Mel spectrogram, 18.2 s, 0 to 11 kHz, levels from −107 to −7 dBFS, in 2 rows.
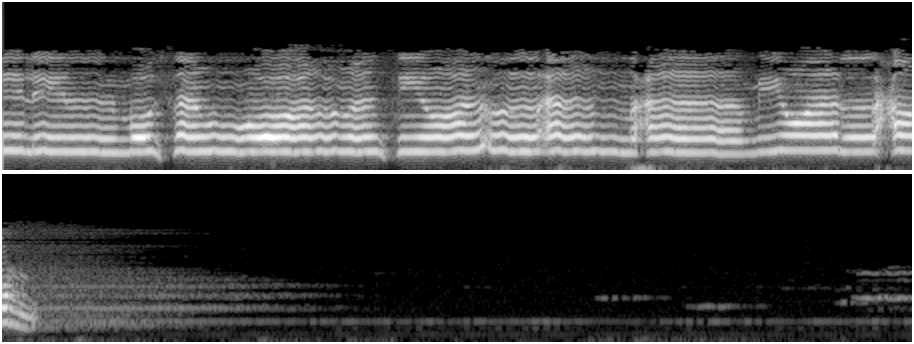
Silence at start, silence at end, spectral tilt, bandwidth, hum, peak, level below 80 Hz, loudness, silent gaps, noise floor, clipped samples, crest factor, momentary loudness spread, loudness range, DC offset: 0 s; 8.8 s; -8.5 dB/octave; 4.4 kHz; none; -2 dBFS; -78 dBFS; -19 LUFS; none; -82 dBFS; under 0.1%; 20 dB; 11 LU; 7 LU; under 0.1%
